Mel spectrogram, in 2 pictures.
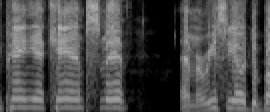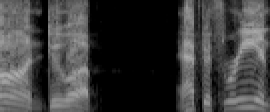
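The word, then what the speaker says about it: Dubón: Uh to bat for the Astros will be Jeremy Pena, Cam Smith, and Mauricio Dubone. 67 and 8. Uh Dubon is the correct pronunciation.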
